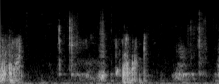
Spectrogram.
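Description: Close-miked drinking through a straw from a large paper cup: wet sucking and several gulps of swallowing, coming about every half second.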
